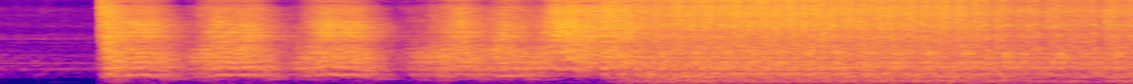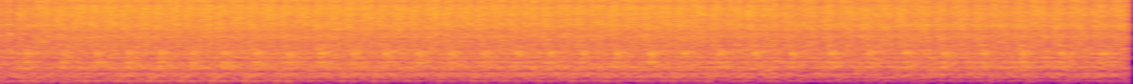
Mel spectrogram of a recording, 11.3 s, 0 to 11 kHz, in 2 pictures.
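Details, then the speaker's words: 1981 Ford F150 at its first start in 14 years, after sitting since 2007: a few cranking bursts, then a rough idle with a nasty ticking from the top end. Owner suspects the timing is off; an oil change is planned. Top end tick. "got a pretty nasty top end tick but we'll change the oil after this almost sounds like timing's not that great either"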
